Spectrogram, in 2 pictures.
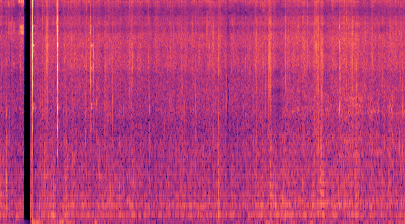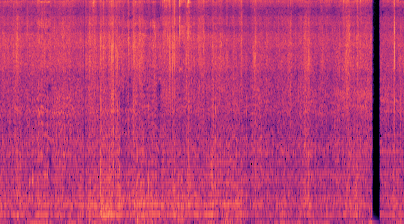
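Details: Swarm of bees covering a giant wild honeycomb in the rainforest canopy, calmed with smoke by honey hunters cutting the comb; a continuous low humming drone holds steady throughout, overlaid by faint rustling and knocking.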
